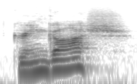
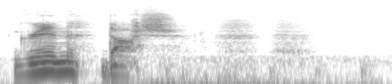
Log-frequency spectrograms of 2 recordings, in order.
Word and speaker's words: Grindosh: I think the part of me is trying to say Gringosh, which is the Dwarven mine or the Goblin mine in Harry Potter. But yes, I am not pronouncing it correct. It is Grindosh.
